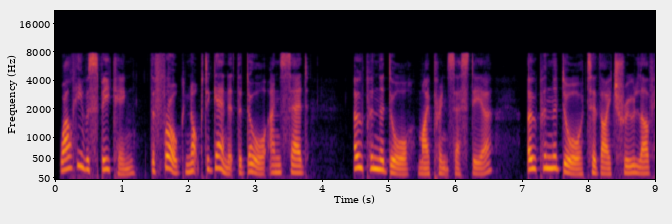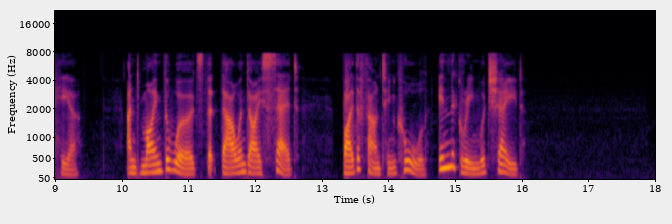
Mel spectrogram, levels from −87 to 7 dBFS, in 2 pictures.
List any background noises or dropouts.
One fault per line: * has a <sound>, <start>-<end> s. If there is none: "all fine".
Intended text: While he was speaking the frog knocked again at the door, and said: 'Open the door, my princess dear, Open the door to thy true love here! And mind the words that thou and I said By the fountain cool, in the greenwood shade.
all fine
